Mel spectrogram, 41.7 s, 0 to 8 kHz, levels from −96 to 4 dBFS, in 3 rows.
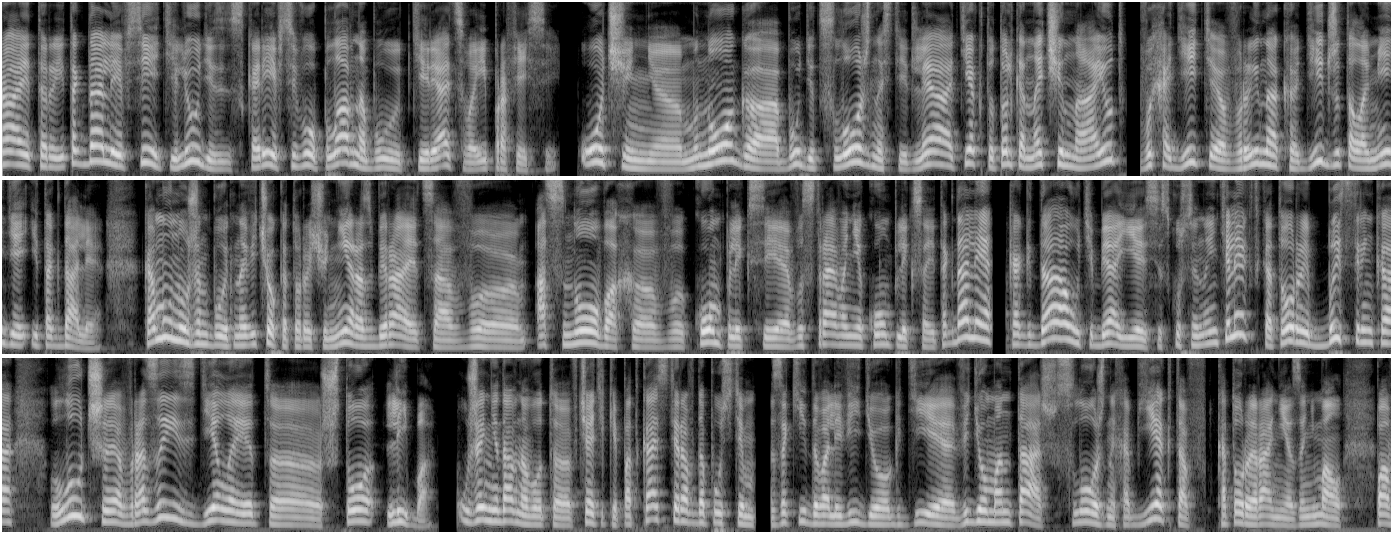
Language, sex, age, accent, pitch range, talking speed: Russian, male, 20-39, native, 145-205 Hz, 115 wpm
